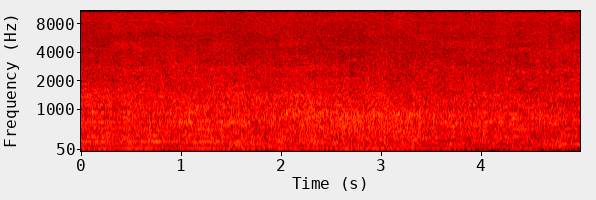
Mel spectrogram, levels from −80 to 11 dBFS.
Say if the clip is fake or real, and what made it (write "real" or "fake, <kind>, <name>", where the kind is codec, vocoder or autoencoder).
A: fake, codec, SNAC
